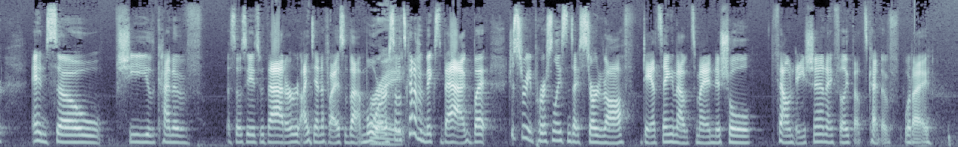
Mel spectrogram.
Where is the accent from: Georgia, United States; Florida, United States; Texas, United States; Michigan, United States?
Florida, United States; Daytona Beach; I grew up in Daytona Beach area.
